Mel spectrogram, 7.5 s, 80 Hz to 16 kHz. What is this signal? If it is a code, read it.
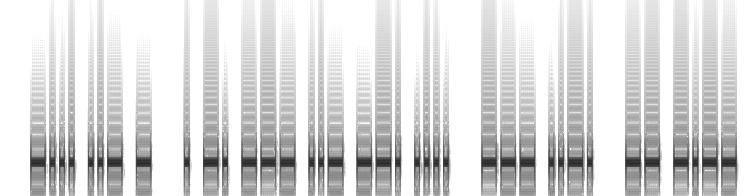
Morse code, heard as a keyed tone, about 25 wpm, 700 Hz. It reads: BUT ENOUGH OF MY
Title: Sentences from Top 1000 Words - Review Part 2 - 25wpm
